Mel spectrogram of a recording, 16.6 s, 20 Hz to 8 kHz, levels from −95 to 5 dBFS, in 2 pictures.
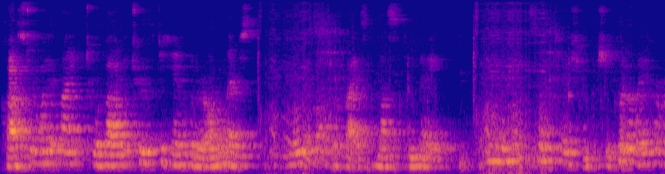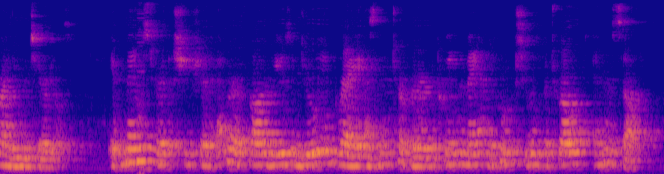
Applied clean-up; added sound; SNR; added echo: neural separator model SepFormer DNS4.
